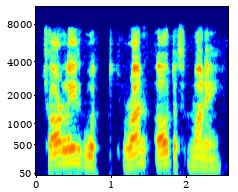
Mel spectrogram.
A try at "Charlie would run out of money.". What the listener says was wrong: Okay, give me a good R in Charlie instead of Charlie. Charlie.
